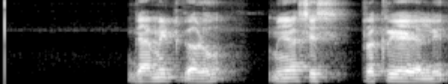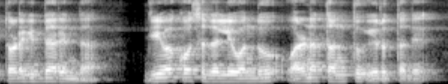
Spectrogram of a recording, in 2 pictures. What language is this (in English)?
Kannada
